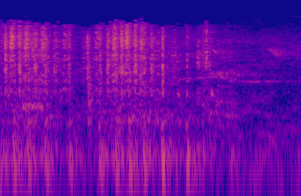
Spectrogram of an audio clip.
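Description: Motorcycle engine running roughly in rapid uneven beats, then dying down near the end; the owner blames water mixed into the gasoline, and says the starter needs replacing.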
